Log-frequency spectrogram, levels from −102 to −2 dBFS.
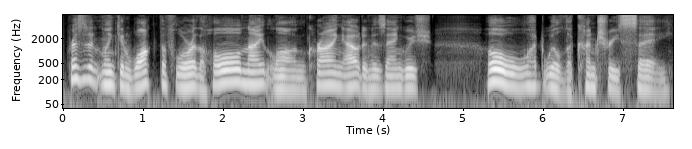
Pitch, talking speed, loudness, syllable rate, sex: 135 Hz, 155 wpm, -18 LUFS, 4.0 syllables/s, male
